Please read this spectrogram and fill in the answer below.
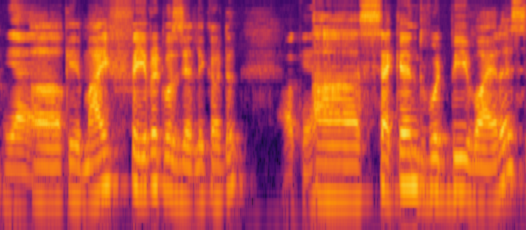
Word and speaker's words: Jallikattu: I'd say the second one would be I'm sorry, how do I pronounce this? Jallikattu. Jallikattu. Jallikattu.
